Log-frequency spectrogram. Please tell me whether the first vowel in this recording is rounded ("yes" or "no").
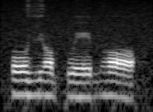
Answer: yes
